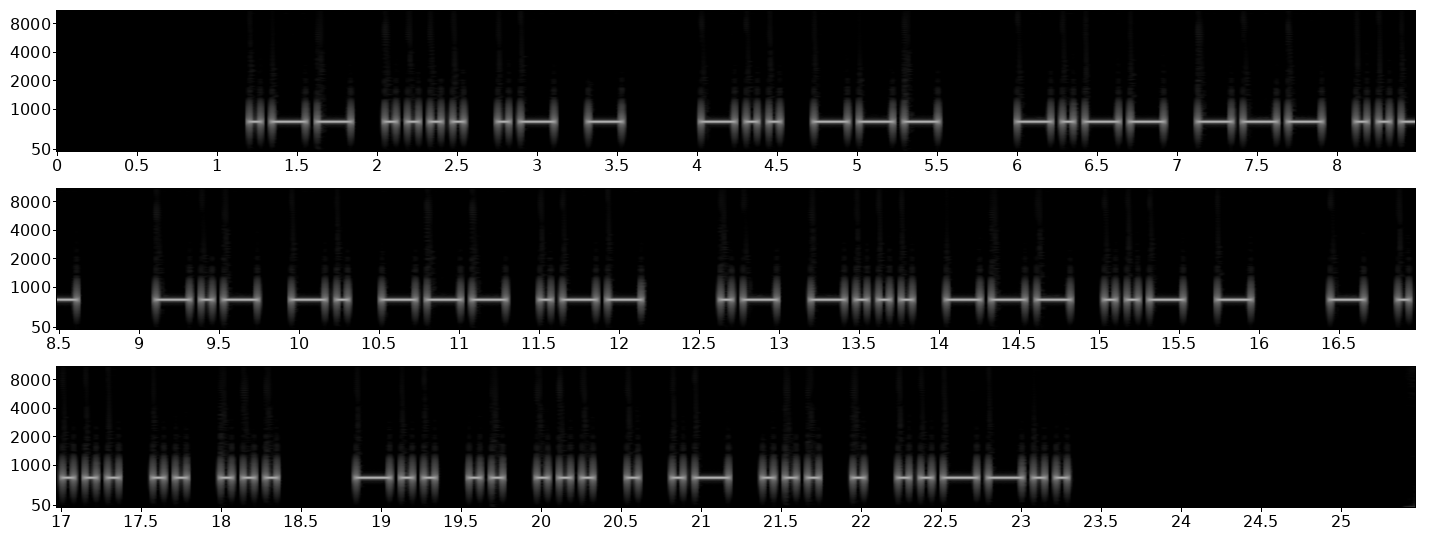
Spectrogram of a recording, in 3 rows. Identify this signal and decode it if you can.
Morse code, heard as a keyed tone, about 17 wpm, 700 Hz. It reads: WHAT DO YOU KNOW ABOUT THIS DISEASE?
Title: Sentences from Top 1000 Words - Review Part 6 - 17wpm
